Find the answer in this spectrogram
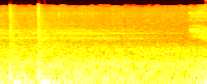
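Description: Storm wind buffeting a microphone on a ship's deck in a heavy sea, a loud low rumble with two hard thumps in the first half second, under music.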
